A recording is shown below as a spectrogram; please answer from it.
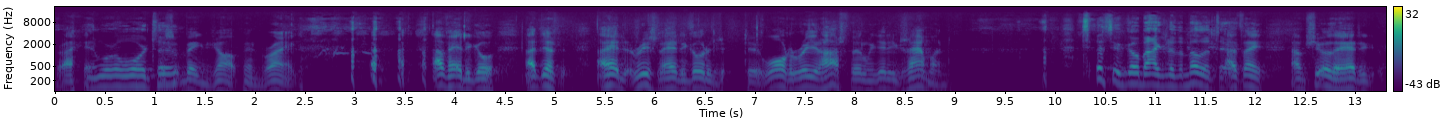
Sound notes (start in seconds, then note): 2.4 BOTH laugh; 9.2 laughs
